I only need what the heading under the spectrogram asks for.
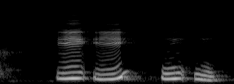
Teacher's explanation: इनको जब बोलते हैं तो जिह्वा का जो भाग है वो बहुत अधिक ऊंचाई पर जाता है, जिससे जो है मुख्य रंध्र बंद हो जाता है। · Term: संवृत स्वर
